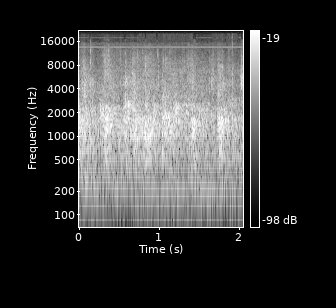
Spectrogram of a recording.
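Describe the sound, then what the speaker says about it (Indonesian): A church congregation at a Sunday afternoon service claps steadily for a long stretch. The applause is dense but faint and distant, with no voices above it. "Tepuk tangan panjang bagi Tuhan Yesus."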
